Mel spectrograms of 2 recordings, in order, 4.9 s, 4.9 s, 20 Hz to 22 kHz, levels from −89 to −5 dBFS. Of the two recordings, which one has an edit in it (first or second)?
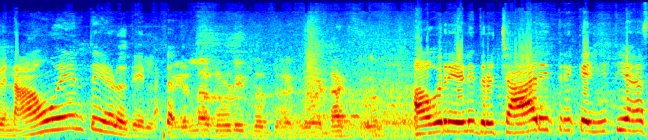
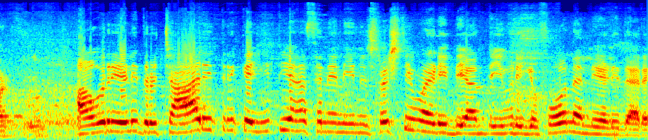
first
